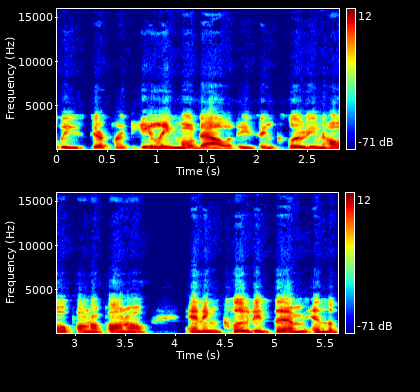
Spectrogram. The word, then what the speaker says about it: Ho'oponopono: Is it the concept, the Hawaiian concept of, I think, Ho'oponopono? I can't pronounce that well. – Ho'oponopono. – Yes. – Ho'oponopono.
